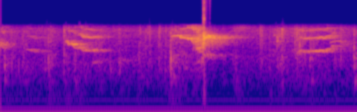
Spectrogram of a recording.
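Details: Bull Terrier in Tokyo giving short, high, tonal whines that bend up and down, a brief one near the start and a louder sliding whimper in the middle, over a steady low background hiss.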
